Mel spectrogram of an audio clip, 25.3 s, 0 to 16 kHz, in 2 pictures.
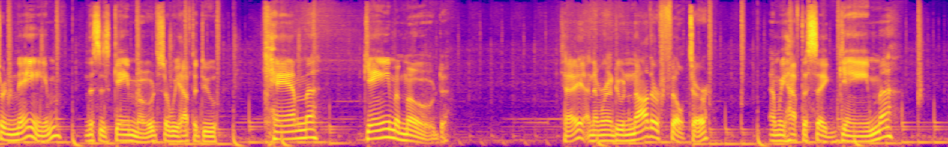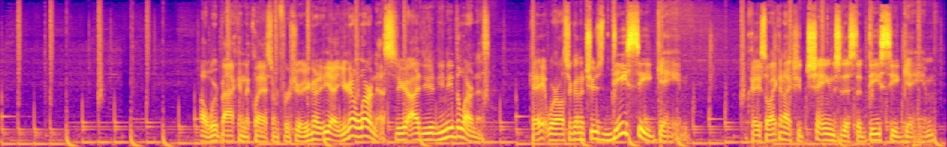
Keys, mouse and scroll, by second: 2.4 click, 4.3 click, 8.0-8.6 drag, 10.4 click, 12.8 click, 12.8 right click, 17.1 click, 20.6 click, 22.3 click, 22.9-24.5 typing.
